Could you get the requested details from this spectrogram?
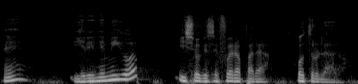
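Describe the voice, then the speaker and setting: Male preacher, Rioplatense accent, lively pitch, keeps asking the congregation questions. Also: fairly quick, husky. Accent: Rioplatense Spanish. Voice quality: animated, swinging pitch. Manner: conversational, asks the audience frequent tag questions. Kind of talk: sermon.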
